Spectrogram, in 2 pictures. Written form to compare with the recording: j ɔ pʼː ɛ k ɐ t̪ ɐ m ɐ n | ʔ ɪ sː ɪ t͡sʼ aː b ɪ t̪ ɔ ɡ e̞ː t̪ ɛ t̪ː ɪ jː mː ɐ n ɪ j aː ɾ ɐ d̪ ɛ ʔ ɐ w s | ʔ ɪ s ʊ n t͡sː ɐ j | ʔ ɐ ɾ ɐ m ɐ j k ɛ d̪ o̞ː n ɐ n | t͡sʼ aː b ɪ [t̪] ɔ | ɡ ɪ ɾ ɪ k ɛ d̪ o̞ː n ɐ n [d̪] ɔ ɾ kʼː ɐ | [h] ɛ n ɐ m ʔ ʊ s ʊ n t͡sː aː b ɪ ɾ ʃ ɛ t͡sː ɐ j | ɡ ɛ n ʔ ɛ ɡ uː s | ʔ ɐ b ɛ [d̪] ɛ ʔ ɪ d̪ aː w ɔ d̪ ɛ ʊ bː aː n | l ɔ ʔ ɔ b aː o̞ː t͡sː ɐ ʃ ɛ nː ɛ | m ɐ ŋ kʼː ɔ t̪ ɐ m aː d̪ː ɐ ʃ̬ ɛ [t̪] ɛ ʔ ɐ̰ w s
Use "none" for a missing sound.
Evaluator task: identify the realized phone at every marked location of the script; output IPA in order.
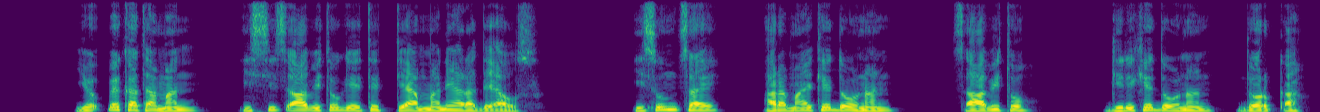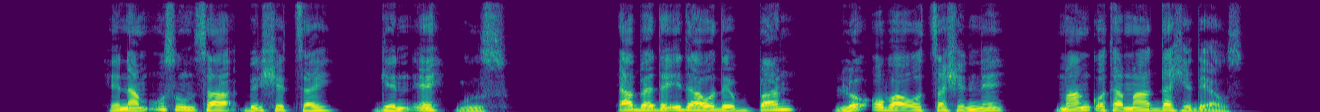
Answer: t̪, d̪, h, d̪, d̪

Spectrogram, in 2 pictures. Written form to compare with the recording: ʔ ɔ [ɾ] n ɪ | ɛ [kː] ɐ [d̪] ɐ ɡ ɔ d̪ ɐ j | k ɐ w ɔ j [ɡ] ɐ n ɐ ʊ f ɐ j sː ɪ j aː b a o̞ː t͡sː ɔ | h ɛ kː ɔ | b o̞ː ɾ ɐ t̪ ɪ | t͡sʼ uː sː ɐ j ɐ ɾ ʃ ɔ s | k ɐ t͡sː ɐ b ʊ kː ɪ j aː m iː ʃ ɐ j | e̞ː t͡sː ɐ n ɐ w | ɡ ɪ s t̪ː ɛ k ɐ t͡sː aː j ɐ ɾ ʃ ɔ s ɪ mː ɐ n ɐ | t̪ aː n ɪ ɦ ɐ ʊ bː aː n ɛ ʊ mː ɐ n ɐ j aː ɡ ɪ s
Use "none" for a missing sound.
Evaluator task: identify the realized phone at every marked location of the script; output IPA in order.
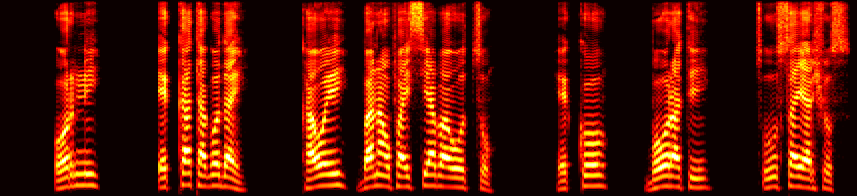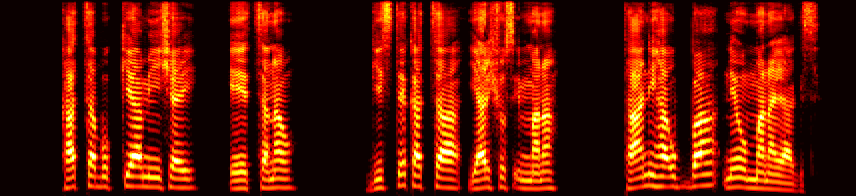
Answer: ɾ, kː, t̪, b

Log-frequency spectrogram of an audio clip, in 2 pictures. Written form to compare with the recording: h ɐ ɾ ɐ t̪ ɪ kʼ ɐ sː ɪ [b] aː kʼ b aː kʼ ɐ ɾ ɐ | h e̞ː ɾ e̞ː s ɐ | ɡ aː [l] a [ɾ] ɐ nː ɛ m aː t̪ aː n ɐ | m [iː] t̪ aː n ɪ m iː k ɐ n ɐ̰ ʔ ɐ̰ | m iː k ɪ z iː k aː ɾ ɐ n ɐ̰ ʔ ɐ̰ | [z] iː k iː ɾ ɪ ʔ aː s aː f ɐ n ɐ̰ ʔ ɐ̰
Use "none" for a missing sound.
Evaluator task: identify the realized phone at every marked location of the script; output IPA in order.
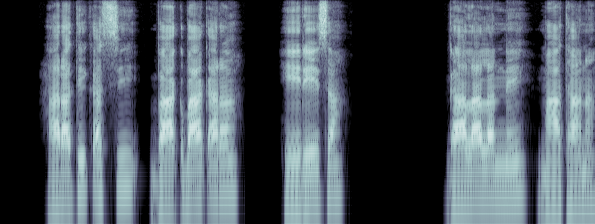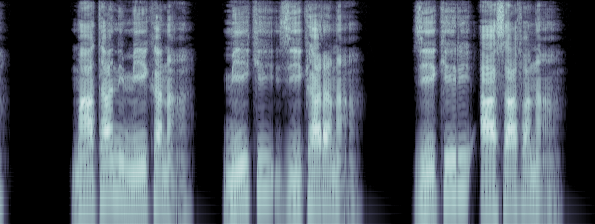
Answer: b, l, l, aː, z

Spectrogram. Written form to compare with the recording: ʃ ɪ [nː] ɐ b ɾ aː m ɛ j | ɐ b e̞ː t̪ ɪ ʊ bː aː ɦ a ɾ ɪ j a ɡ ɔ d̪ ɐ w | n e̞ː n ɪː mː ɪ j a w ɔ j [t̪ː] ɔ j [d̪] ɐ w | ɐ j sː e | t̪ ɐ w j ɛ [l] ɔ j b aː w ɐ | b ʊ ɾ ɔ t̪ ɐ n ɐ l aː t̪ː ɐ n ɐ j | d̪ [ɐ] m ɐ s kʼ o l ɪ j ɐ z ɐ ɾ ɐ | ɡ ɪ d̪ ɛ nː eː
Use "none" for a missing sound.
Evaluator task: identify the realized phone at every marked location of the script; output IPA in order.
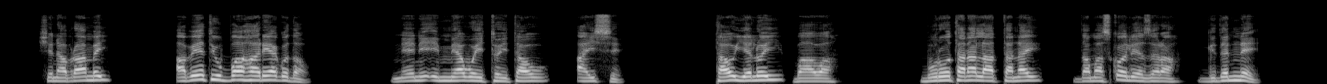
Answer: n, t̪ː, t̪, l, ɐ

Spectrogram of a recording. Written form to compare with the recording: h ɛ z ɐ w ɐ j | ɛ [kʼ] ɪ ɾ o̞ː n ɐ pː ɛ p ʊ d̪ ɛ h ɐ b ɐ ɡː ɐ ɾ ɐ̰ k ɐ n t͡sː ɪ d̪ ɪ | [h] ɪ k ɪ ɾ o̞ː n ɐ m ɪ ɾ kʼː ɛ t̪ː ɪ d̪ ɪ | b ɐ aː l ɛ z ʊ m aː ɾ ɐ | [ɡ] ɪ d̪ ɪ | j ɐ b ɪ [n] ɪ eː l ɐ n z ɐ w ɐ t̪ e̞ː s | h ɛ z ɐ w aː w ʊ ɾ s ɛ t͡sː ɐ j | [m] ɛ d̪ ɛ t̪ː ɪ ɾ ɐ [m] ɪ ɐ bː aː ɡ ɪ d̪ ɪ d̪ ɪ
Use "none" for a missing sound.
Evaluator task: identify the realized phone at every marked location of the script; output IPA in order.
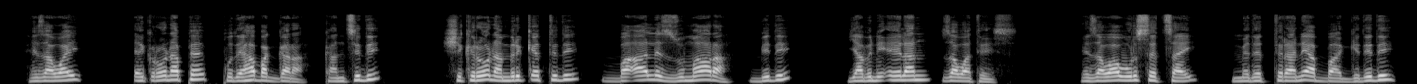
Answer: kʼ, ʃ, b, n, m, n

